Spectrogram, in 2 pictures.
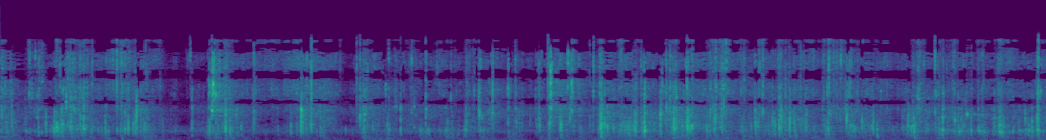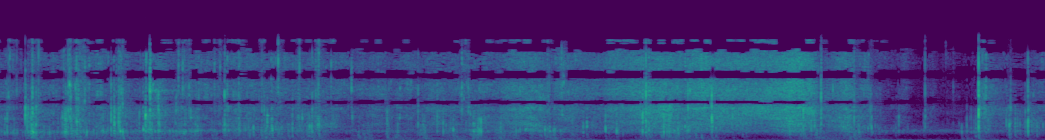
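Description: A large clear plastic Ziploc bag full of water is tapped and crinkled with fingertips and nails. The result is a steady, dense stream of bright plastic crinkles and quick tapping clicks, with faint sloshing underneath, staying close and fairly even in level throughout.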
